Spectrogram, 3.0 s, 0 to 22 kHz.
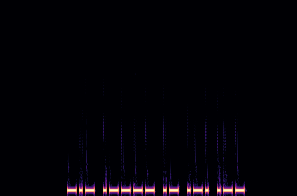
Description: Morse code, heard as a keyed tone, about 39 wpm, 700 Hz. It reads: K1ARW
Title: USA Call Signs - 5 Characters - Repeated 3x - 40wpm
